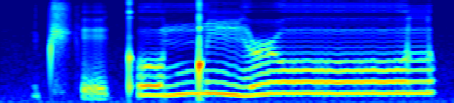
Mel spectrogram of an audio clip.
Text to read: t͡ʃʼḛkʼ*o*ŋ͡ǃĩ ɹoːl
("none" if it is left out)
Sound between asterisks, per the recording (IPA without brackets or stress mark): o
